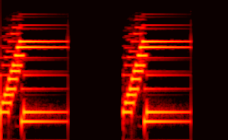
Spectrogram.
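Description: Synthesized button-click sound effect played twice, about a second and a quarter apart: each is a quick rising run of notes ending in a bell-like ding that fades out.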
